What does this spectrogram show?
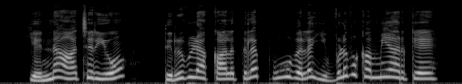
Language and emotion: Tamil, surprised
